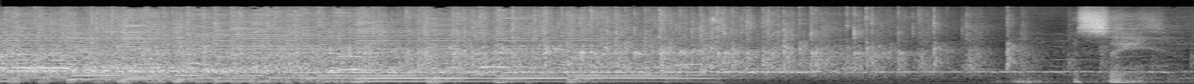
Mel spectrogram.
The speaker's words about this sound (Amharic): ታላቅ እልልታና ጭብጨባ ለአምላካችን ለእግዚአብሔር።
